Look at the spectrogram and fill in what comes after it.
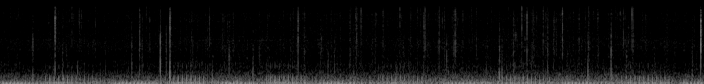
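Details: Deep, continuous purring from a cat in gentle rhythmic surges, mixed with frequent sharp snaps and crackles of a burning fireplace.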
